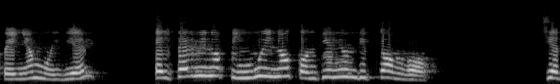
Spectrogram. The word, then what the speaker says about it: pingüino: Sí, porque pingüino tú vas a pronunciar aquí la u suena y si suena se forma diptongo verdadero.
